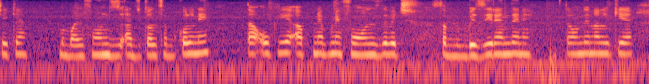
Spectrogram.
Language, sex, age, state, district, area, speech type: Punjabi, female, 18-30, Punjab, Muktsar, urban, spontaneous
